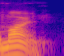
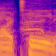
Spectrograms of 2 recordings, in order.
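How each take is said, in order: First: The name is said the plain English way. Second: The name is said with its foreign accent.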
